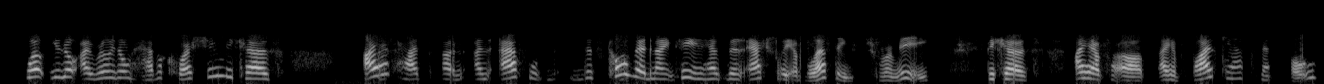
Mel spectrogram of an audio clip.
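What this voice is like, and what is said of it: Out of breath, breathless speech. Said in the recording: “You're all out of breath.”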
